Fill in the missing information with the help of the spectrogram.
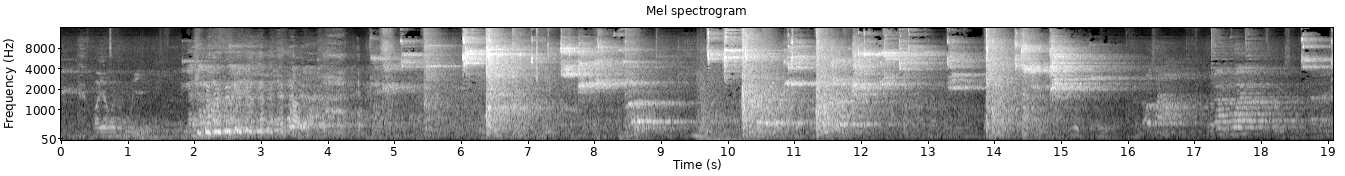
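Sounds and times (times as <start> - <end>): shoe squeaks: 4.6 - 16.0, 17.7 - 19.0
racket hitting shuttlecock: 6.3 - 7.2, 13.8 - 14.4.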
